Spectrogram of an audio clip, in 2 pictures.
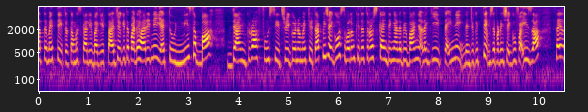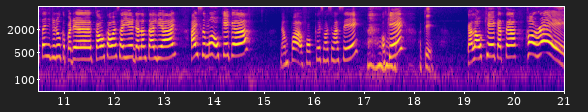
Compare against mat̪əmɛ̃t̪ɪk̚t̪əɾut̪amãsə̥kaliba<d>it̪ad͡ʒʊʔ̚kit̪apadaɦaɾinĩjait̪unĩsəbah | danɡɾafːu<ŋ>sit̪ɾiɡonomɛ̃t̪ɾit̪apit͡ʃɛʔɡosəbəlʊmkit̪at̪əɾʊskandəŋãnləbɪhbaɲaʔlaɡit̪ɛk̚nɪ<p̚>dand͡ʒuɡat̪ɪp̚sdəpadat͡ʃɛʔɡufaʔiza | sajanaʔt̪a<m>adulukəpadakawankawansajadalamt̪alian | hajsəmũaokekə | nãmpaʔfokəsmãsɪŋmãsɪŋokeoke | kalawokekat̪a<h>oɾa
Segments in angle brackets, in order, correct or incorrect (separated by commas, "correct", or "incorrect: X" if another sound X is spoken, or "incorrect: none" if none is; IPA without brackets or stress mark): incorrect: ɡ, correct, incorrect: k̚, incorrect: ɲ, correct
